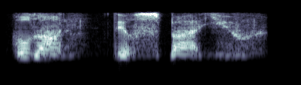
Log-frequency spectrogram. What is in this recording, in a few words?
Voices Guardian Male Young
